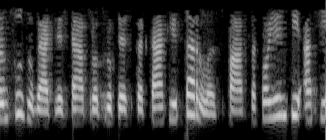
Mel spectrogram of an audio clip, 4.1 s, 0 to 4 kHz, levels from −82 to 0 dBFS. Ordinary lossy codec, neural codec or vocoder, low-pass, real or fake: MP3, 16 kbps; none; 3.6 kHz; real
